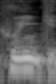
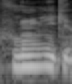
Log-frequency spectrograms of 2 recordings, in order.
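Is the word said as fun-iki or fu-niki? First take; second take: fu-niki; fun-iki. First: The n runs into the i: fu-niki. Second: The n is kept separate: fun-iki.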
